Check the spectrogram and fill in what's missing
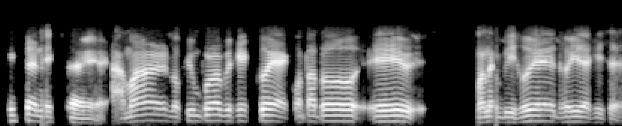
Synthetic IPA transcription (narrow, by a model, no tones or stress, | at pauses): nissɔjnissɔja̰maɹlokʰimpʊɹabixexkojɛkɔtatʊej | manɛbiɦujɛdʱojiɹakʰisɛ̰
